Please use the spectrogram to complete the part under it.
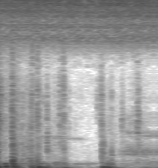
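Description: Pigeons cooing, soft low throaty coos in short bursts with a pause between, close and fairly quiet against a faint hiss.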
